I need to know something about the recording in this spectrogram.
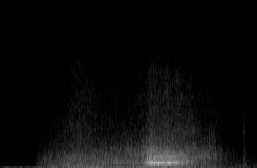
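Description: A car on a city street brakes suddenly for a porter striding across without watching the traffic lights, its tires letting out a short, mid-pitched squeal over a rushing swell of road and engine noise that peaks midway, then fades away. No one speaks.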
